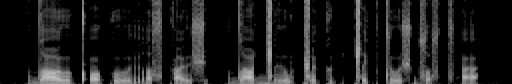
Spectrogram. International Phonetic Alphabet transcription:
dˤ e˦ w ʊː˦ kʼ ɔ˦ k ʊː˨ r ɘ˨ sˤ k ɘː˨ ʃ | dˤ ɘː˧ ɡ͡ǁ ɘː˧ w ǁ ø˦ k ə˧ k ǁ e˧ k t ʊː˧ ʃ d͡z o˨ sˤ t͡sʼ a˨

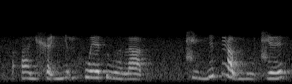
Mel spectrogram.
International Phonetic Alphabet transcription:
ʔ a̤˨˩ j x ɛ̰˧˨ ɲ ə̰˧˥ m h w e˧ ɗ ṳ˨˩ ə̯ l a˨˩ t̚ | t͡ɕ i̤˨˩ ŋ i˦˥ t̚ ŋ a̰˧˨ w ŋ ṳ˨˩ t͡ɕ e˨˦

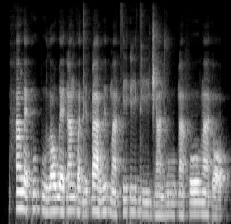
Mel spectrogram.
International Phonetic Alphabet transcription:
h ã˦ w ɛ˨ k u˦ p u˨ l ɔ˦ w ɛ˨ ɗ ã˦ ɡʷ a˨ d ɪ˨ ɓ a˦˨ β ɪ˦ b ã˨ t͡s i˦ ɗ i˦ d iː˨ d͡ʒ ã˨ d uː˨ ɓ ã˨ f oː˦ β ã˦˨ ɗ ɔ˨

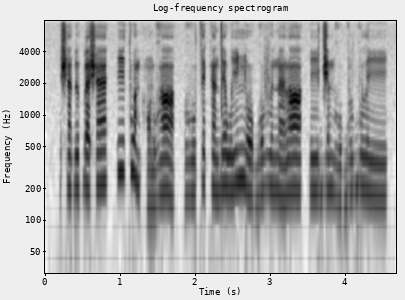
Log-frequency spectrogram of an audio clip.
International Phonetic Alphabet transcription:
ʃ ɛ̃˧ ɗ ɨ˧ ɓ ɛ˧ ʃ ɛ̃˦ | iː˦ t w ə˨ m h ɔ̃˨ ɾ u˦ ɣ ã˦˨ | ɣ u˨˦ t e˧ k ɛ̃˧ d e˦˨ w iː˦ ɲ oː˨ ɡ o˦ v ɨ˧ n ɛ̃˨˦ l ã˦ | iː˧ d͡ʒ e˦˨ m ɣ u˨ ɡ u˦ l ɡ u˧ l iː˧

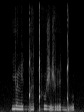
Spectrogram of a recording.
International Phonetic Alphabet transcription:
j ɵ˦˨ n i˦˨ ɡ͡ǃ a˧˥˧ ǃʰ u˦˨ ʒ ḭ˦˨ ʒ r ɨ˦˨ ɡ͡ǃ ṵ˦˨

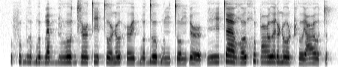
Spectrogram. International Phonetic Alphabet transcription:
f u b ɦ ʊ b ʊ b æ b ɖʱ o d͡z ə˞ t̪ i t̪ o ɳ ʊ h ə˞ ɪ̯ b o d̪ ʊ b o ŋ t̪ o ŋ ɗ ə˞ | ɦ i t̪ æ ʁʷ i χʷ i b ʕ u ə̯ ɾ ʊ ɳ o ʈʰ ʊ ɪ̯ ʕ o t

